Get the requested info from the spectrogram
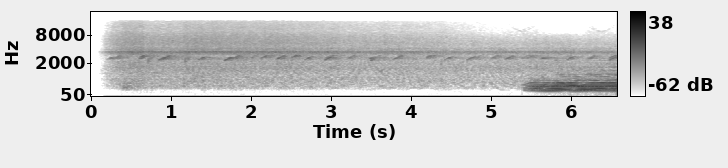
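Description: Outdoor ambience recording with a faint steady high hum and short chirps repeating about four times a second. About five and a half seconds in, soft sustained synth chords of the track come in over it.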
